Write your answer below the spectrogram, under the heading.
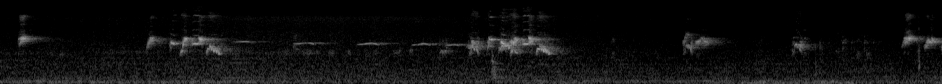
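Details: Red-whiskered bulbul song in a fight between a caged decoy and wild birds during trapping: dense chirpy bursts, a string of soft even piping notes, then further warbling phrases at intervals.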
